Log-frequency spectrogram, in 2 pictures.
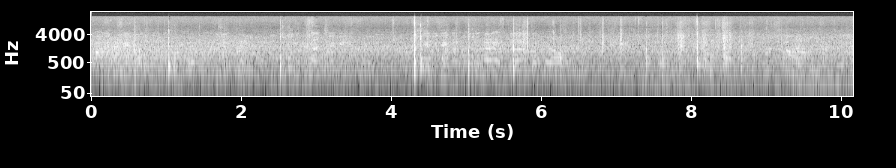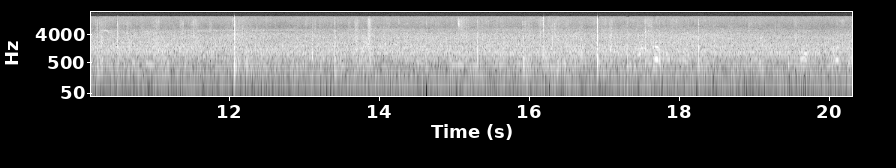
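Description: Tennis balls are struck with rackets in a rally, with sharp pops.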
